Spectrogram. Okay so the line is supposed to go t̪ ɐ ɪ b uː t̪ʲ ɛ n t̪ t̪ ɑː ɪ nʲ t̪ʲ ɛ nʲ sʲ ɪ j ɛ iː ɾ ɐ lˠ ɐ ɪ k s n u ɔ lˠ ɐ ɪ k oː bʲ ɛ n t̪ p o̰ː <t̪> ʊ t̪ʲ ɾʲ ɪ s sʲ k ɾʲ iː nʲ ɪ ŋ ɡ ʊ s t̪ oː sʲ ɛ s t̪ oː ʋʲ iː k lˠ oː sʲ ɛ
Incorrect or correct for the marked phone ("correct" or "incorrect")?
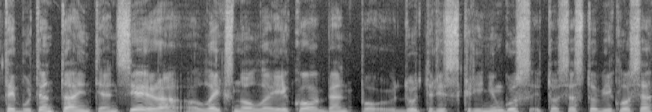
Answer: incorrect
